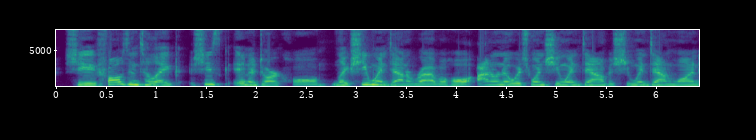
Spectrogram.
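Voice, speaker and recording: Woman, guest, casual chat, animated, pitch swings up high, quotes herself. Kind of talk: casual conversation.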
